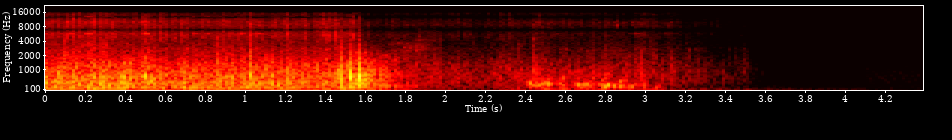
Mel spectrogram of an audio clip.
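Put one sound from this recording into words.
Small feet scurry across a hard floor.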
